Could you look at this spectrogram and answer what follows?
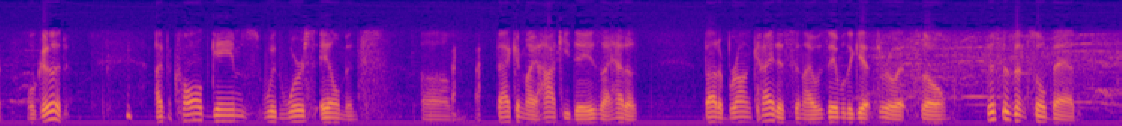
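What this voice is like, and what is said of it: Slightly fuzzy, rough voice. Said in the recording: “My voice is still a little fuzzy here”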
